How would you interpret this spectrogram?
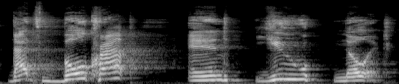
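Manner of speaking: hammed-up angry retort, drawn out; acted indignation. Arguing back over Versailles, mock indignant.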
